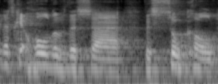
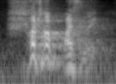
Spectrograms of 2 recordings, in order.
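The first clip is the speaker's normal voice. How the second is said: booming, very loud bellow at full volume; 8 dB louder than usual. Asked to do an impression: Patrick Stewart impression. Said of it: "can you do Patrick Stewart?".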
